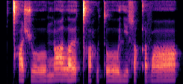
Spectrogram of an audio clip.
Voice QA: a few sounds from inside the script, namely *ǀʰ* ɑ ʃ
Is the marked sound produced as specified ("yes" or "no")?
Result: yes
